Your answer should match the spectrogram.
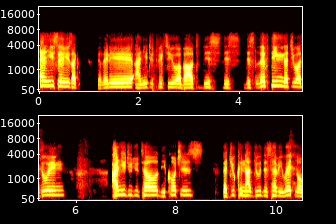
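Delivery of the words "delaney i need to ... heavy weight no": put-on strong, thick Kenyan accent. Retelling what your granddad said to you on the phone, imitating granddad's thick Kenyan accent. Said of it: "Thick Kenyan accent".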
